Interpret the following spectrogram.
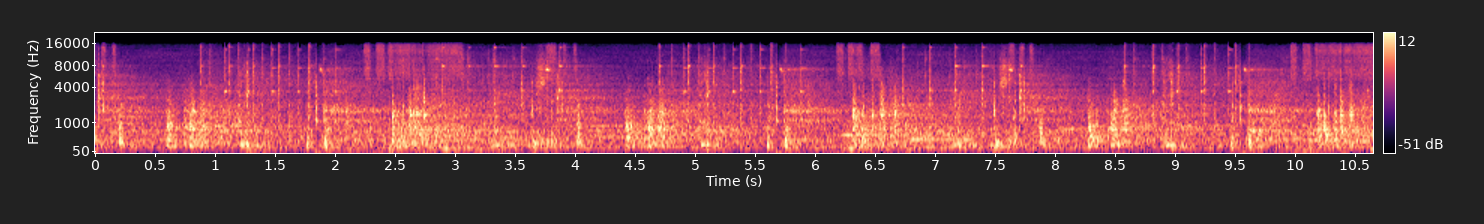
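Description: Stationary steam pumping engine running slowly, its motion and ratchet-driven mechanical lubricator clattering and clicking in a steady repeating rhythm, with a louder clatter about every two seconds.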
